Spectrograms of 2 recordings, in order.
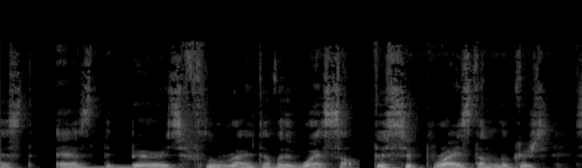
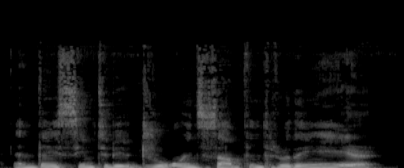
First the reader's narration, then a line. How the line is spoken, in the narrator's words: cried in astonishment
